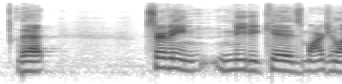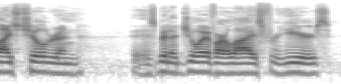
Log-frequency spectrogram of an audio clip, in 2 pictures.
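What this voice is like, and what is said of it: Strained, fading voice. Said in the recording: “my voice is leaving me a little bit”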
